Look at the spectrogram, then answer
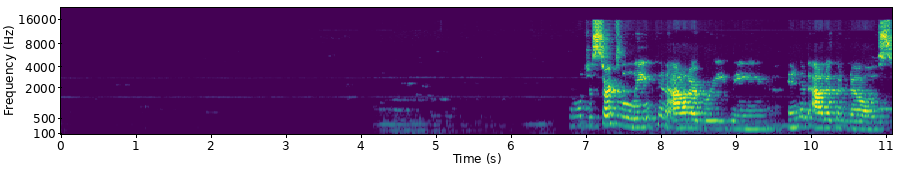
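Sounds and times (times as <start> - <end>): faint high whine: 0.0 - 11.0.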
